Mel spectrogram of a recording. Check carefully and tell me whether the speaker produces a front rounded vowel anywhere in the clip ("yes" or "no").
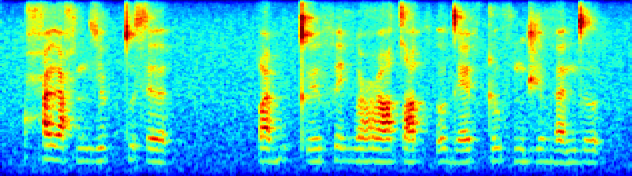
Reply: yes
